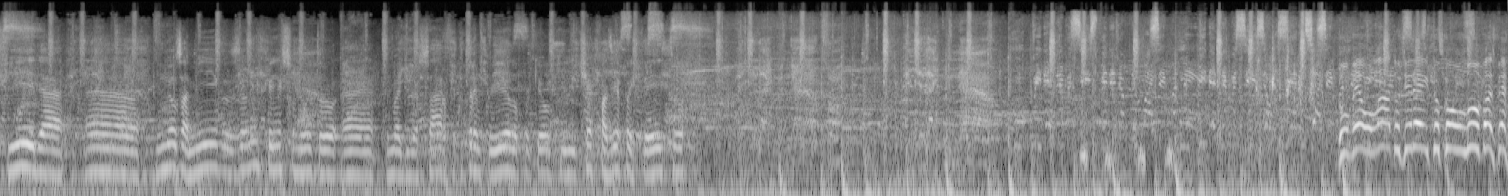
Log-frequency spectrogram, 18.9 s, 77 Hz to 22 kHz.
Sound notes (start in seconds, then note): 7.7 crowd cheering; 12.6 whoosing; 17.0 announcer speaking Portuguese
